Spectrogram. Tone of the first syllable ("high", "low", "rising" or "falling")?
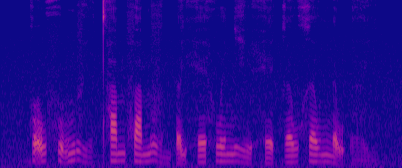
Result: rising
